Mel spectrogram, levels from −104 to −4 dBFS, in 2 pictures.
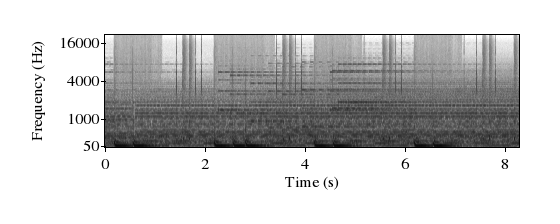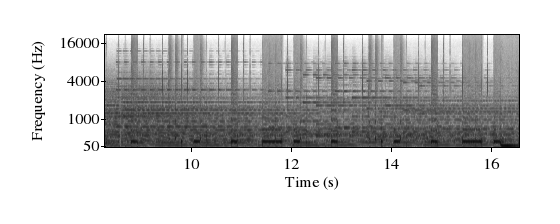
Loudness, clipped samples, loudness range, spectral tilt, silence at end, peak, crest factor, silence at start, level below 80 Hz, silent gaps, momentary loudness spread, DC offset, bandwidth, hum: -19 LUFS; under 0.1%; 3 LU; -6 dB/octave; 0 s; 0 dBFS; 16 dB; 0 s; -20 dBFS; none; 7 LU; 0.5%; 19.5 kHz; none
